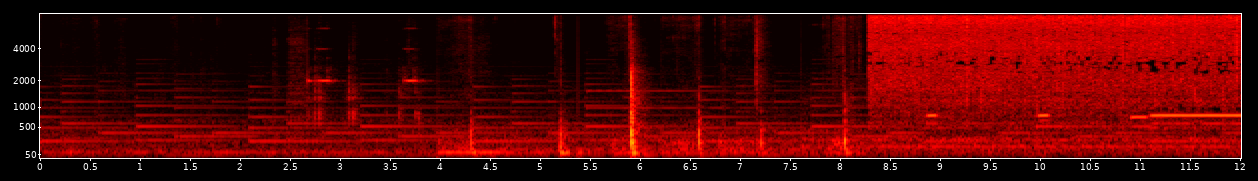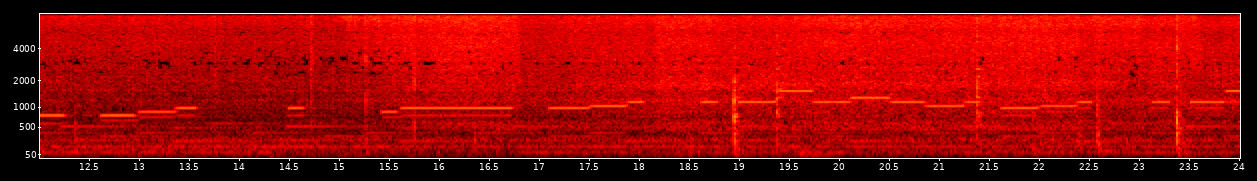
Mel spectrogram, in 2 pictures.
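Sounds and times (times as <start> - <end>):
light background music: 0.0 - 24.0
food sizzling in a frying pan: 8.3 - 24.0.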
